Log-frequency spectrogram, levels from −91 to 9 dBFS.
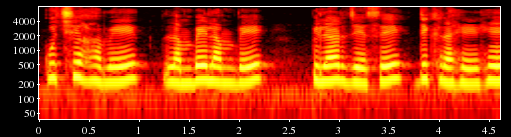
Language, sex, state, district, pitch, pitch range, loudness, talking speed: Hindi, female, Madhya Pradesh, Bhopal, 235 Hz, 220-250 Hz, -14 LUFS, 115 wpm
